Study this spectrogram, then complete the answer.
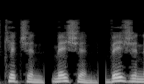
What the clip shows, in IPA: tʃ ʃ ʒ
